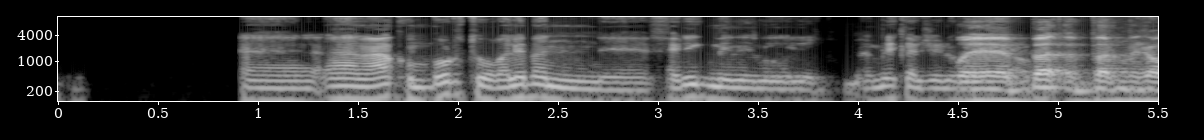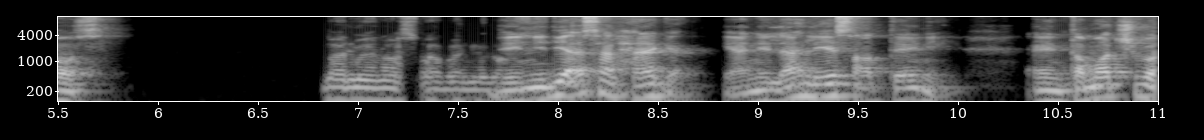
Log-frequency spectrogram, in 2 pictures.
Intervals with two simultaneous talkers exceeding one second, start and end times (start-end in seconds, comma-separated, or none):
none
